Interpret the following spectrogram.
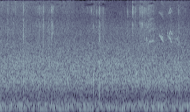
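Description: Low wind rumble and handling noise on a phone microphone with walking footsteps, and a small songbird singing faintly in the trees.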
